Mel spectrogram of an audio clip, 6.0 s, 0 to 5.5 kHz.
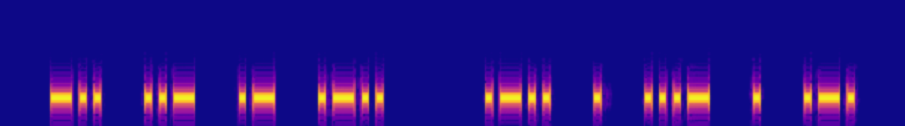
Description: Morse code, heard as a keyed tone, about 25 wpm, spaced as for 18 wpm, 600 Hz. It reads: DUAL LEVER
